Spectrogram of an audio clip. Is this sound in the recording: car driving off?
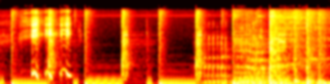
no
